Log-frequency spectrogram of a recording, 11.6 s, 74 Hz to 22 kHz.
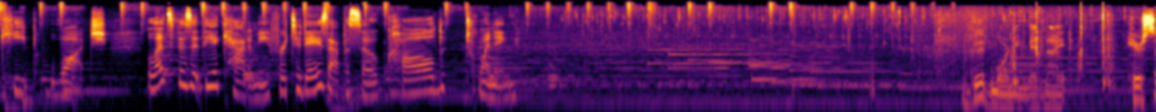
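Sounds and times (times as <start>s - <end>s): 
speech: 0.1s - 5.7s, 9.7s - 11.5s
aquarium water trickling and dripping: 4.9s - 11.5s
small splashy plinks in an aquarium: 5.3s - 11.5s.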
